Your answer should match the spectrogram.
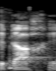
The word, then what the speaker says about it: DACH: We say DACH, yeah.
